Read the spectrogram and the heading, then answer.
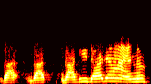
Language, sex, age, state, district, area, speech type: Sindhi, female, 45-60, Delhi, South Delhi, urban, conversation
